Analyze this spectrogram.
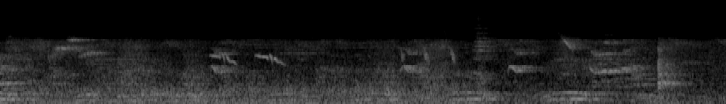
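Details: Sparrows in the early morning give short, bright chirps, scattered irregularly and overlapping from several birds, over a steady, dense background din.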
